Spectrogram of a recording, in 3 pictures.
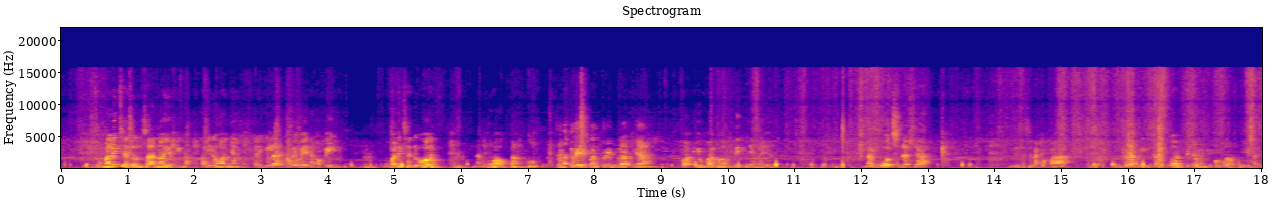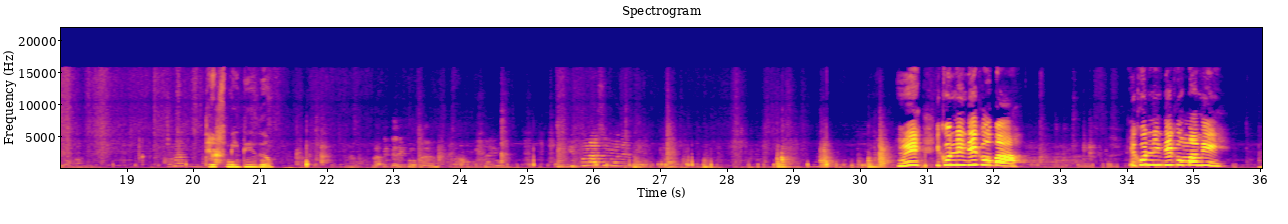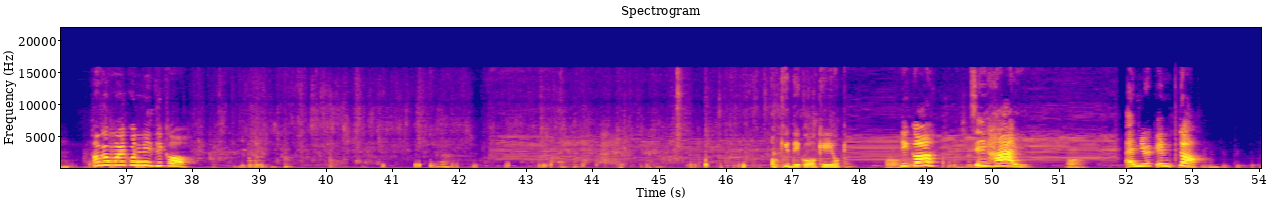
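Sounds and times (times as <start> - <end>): child talking: 19.5 - 21.3, 25.4 - 27.0, 30.5 - 32.5, 34.0 - 35.6, 36.5 - 38.1, 46.7 - 47.9, 48.6 - 50.7, 52.0 - 53.2.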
